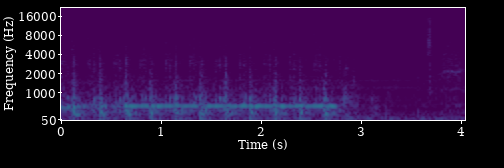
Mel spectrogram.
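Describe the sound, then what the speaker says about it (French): A sewing machine runs steadily for close to three seconds, topstitching a tote bag with a rapid, even mechanical rhythm, then stops, leaving a few faint handling sounds. "je peux continuer ma surpiqûre"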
